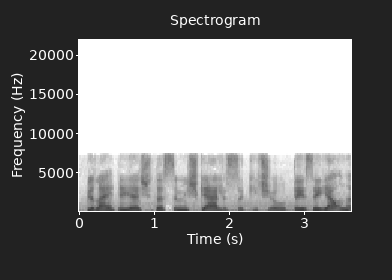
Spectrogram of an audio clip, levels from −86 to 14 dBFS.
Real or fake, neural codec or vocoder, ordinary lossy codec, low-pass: fake; vocoder, 44.1 kHz, 128 mel bands every 512 samples, BigVGAN v2; MP3, 64 kbps; 7.2 kHz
